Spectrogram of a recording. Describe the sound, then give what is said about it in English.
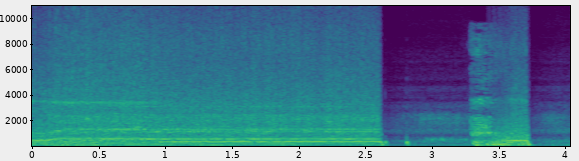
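A wet fart sound effect: a long, loud, buzzy sputter that holds steady for a couple of seconds, then cuts off abruptly, followed by a brief hissy burst after a pause. No one speaks. “That's supposed to be a wet fart noise.”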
